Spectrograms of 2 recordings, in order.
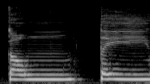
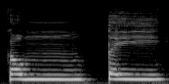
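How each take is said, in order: Both takes have the same delivery.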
